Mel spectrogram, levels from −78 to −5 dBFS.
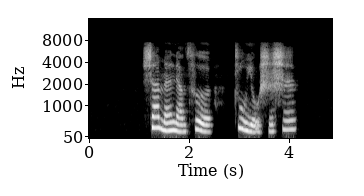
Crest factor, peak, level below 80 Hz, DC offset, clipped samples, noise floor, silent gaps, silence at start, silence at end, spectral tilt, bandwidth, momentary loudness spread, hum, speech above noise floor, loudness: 16 dB; -2 dBFS; -62 dBFS; under 0.1%; under 0.1%; -76 dBFS; none; 1.1 s; 0.75 s; -4 dB/octave; 7.8 kHz; 13 LU; none; 61 dB; -15 LUFS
